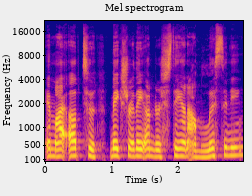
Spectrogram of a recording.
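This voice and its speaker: Her tone is animated. The woman speaks at a medium pitch. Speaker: business coach. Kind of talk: motivational talk. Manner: fast.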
